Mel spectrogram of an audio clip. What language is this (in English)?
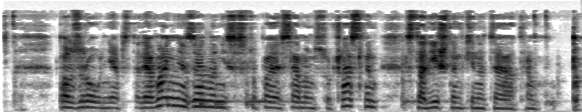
Belarusian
